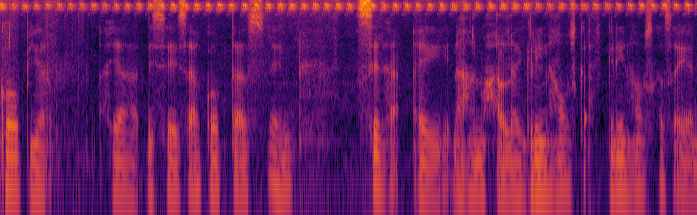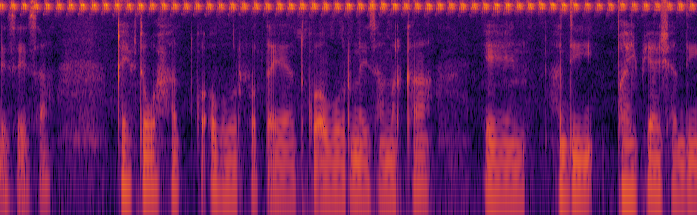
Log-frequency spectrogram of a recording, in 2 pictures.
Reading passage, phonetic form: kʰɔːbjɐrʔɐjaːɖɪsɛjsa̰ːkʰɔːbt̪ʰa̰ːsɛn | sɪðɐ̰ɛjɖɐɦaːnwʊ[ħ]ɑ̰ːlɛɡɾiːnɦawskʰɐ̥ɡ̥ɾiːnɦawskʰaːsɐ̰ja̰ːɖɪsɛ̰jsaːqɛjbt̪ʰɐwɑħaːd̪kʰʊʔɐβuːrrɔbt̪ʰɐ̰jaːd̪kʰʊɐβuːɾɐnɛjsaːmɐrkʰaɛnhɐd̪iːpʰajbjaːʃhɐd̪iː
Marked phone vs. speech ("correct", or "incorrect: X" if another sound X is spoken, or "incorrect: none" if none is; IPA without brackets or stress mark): correct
